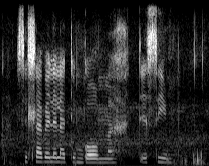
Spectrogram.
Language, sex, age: Swati, female, 18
